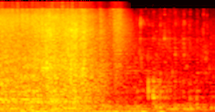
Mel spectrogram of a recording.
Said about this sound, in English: The quickest shower in the world.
